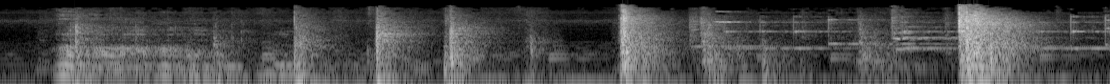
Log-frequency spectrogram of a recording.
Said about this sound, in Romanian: Pereții s-au zguduit și geamurile au zângănit când vizitatorul meu s-a repezit la ușă, a ieșit și a trântit-o cu forță.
